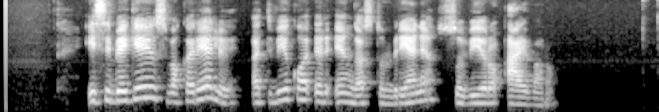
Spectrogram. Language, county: Lithuanian, Šiauliai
